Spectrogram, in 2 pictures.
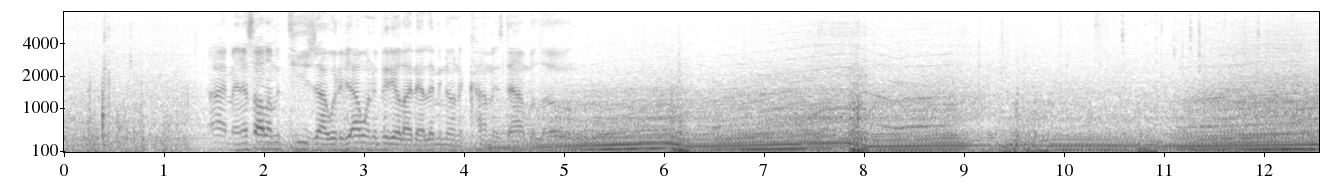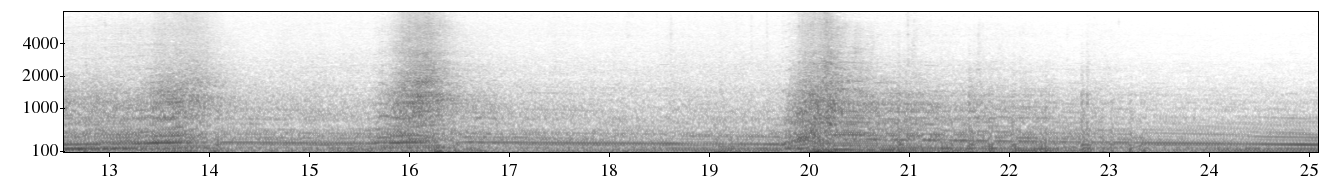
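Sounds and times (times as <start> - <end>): car engine accelerating: 0.0 - 25.0
supercharger whine: 2.1 - 25.0
rushing whooshes: 11.4 - 17.4.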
